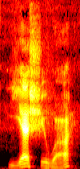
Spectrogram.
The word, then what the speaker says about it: Yeshua: Jesus' name is spelled, let me get my little thing up here, it's spelled Yeshua. Like this, in English letters, it would be Y-E-S-H-U-A, Yeshua.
